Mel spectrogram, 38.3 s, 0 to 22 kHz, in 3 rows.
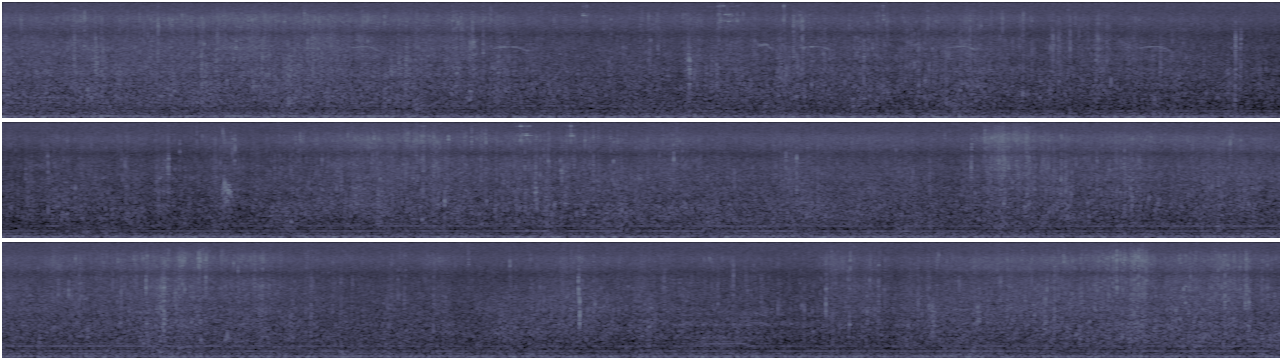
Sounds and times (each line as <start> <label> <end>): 0.0 Waves and tides 38.3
